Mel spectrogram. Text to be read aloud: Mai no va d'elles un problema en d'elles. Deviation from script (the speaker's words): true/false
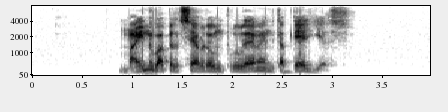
true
